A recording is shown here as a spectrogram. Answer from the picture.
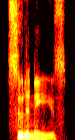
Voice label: "Sudanese", British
